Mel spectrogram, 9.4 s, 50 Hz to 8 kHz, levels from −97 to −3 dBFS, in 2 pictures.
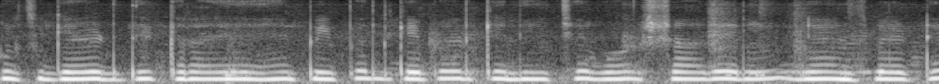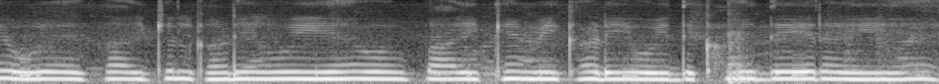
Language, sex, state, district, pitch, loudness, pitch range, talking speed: Hindi, female, Bihar, Begusarai, 240 Hz, -12 LUFS, 235-245 Hz, 185 wpm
